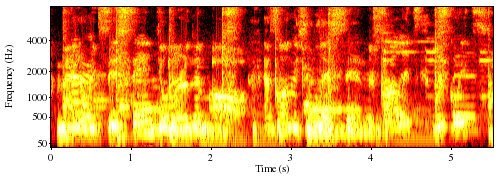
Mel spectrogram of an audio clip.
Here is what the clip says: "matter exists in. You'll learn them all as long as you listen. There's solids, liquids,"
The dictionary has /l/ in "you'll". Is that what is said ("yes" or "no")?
yes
